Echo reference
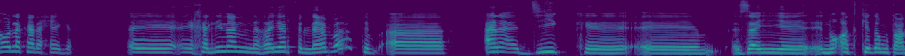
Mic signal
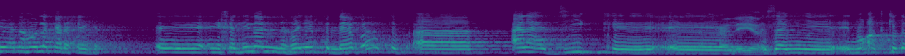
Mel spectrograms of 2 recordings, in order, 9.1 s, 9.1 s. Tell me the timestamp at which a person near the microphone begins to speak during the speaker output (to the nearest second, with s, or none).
6 s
